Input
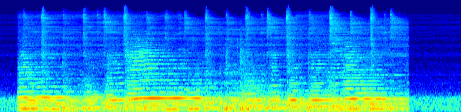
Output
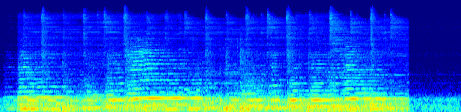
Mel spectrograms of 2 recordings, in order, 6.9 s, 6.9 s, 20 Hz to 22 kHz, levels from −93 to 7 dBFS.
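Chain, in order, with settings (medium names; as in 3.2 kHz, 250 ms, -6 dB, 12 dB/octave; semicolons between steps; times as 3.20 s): bass shelf 130 Hz +10.5 dB; comb 5.6 ms, depth 31%; pre-echo 218 ms -19 dB; trim -8 dB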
